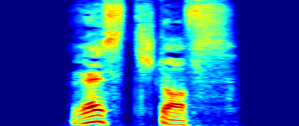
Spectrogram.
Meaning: genitive singular of Reststoff
- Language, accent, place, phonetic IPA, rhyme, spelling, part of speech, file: German, Germany, Berlin, [ˈʁɛstˌʃtɔfs], -ɛstʃtɔfs, Reststoffs, noun, De-Reststoffs.ogg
